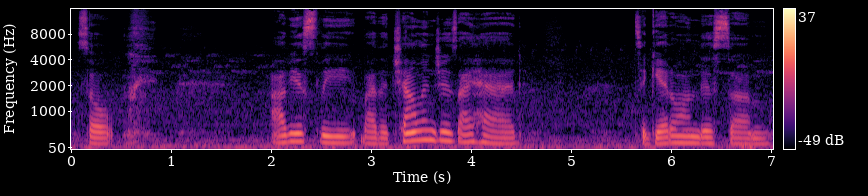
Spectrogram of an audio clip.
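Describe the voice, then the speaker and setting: A woman's voice: lowish voice, extremely slow, mellow, slight background noise. A woman whose first language is Haitian Creole, speaking into her phone with an earnest, impassioned message that builds emphasis as she repeats key points. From United States. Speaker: mother addressing her community. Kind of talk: earnest personal message to camera.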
